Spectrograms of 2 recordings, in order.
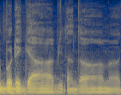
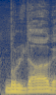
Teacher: il y a une toute petite ouverture d'air qui fait que quand le B vient exploser, il explose de façon élastique. Il explose avec une forme de souplesse, quoi. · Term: plosives sonores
